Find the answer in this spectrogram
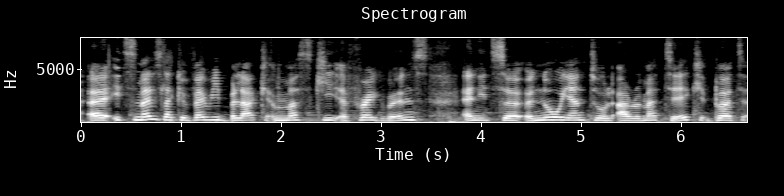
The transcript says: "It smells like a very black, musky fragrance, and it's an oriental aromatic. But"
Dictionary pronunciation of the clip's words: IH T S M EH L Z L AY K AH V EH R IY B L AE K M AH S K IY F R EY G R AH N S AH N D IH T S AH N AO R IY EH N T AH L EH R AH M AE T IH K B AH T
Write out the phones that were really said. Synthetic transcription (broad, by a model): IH T S M EH L Z L AY K AH V EH R IY B L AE K M AH S K IY F R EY G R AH N S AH N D IH T S AH N AO R IY EH N T AH L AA R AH M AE T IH K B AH T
